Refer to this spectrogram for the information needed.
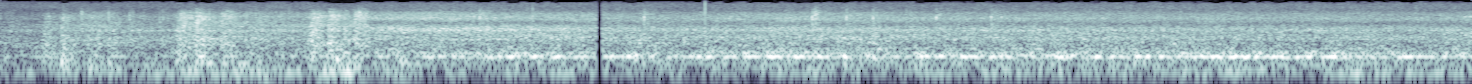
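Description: Steady rumble inside a moving train carriage, a constant low roar with a faint humming tone and occasional soft rattles and clunks from the wheels, loud and continuous throughout with no voices.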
